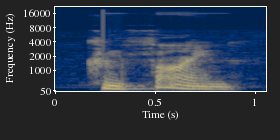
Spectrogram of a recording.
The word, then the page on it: confine: British English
